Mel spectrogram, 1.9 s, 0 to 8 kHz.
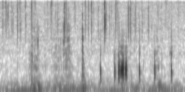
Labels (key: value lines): label: biophony, knock croak
recorder: SoundTrap 300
